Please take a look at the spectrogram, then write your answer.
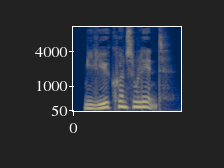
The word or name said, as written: miljøkonsulent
